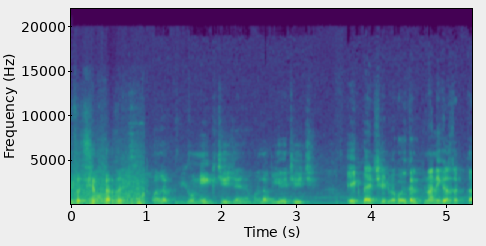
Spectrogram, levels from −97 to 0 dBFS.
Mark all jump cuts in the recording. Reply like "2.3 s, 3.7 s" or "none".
1.0 s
